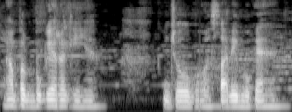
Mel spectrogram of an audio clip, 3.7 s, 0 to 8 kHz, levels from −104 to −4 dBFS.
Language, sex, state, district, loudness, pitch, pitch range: Hindi, male, Uttar Pradesh, Muzaffarnagar, -19 LUFS, 110 Hz, 110-115 Hz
